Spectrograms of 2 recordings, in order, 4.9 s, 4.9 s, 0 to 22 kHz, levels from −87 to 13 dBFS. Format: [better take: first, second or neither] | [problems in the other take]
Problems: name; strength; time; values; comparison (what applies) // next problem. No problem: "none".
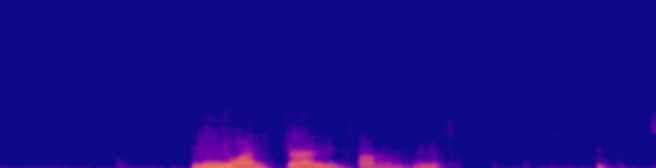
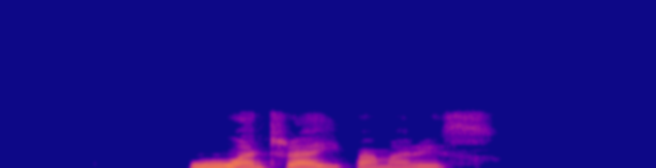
second | noise reduction (neural mask model DeepFilterNet 3)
